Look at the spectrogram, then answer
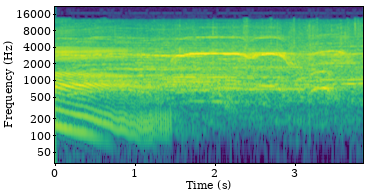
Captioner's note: audience cheering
